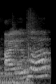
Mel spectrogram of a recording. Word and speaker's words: Isla: ecstatic for east i i know it's pronounced isla but i hate that name so much so i'm going with isla and the happily ever after you can comment all you want on how it's pronounced i am saying isla because it sounds better than isla next i have a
